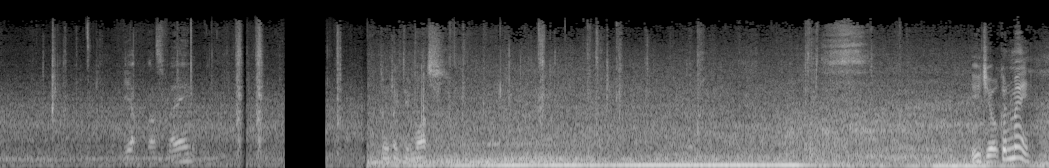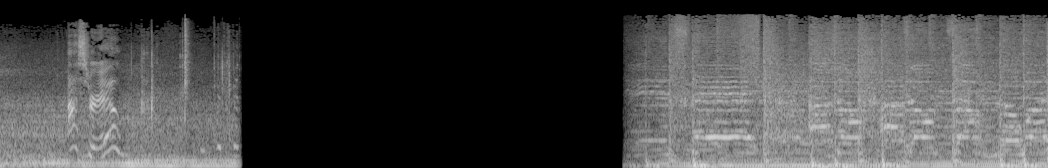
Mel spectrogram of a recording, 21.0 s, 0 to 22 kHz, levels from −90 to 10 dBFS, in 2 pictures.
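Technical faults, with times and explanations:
2.84–3.26 s, playback stall: The player most likely ran out of buffered data or had its output thread blocked, so nothing reached the output for about 0.42 s. The sound cuts off mid-flow into silence and then resumes once the player recovers.
3.26–4.08 s, time-compressed catch-up: To clear the backlog left by the stall, the player cuts out small pieces of audio and cross-fades across the joins. For about 0.8 s the sound runs at 1.5 times normal speed while keeping its normal pitch, so it comes across as hurried.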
